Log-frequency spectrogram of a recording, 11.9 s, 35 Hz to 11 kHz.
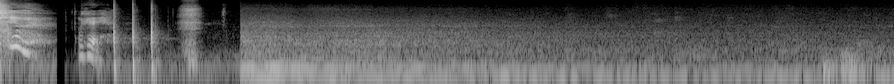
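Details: A forceful sneeze, then a few quick sharp bursts and breaths before steady background hum; sneezing triggered by a nasal swab during a COVID-19 test.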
